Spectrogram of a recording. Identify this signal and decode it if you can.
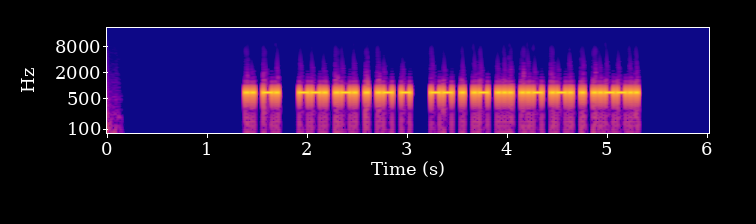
Morse code, heard as a keyed tone, about 40 wpm, 700 Hz. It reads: IN GREAT MEASURE?
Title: Sentences from Top 1000 Words - Review Part 2 - 40wpm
